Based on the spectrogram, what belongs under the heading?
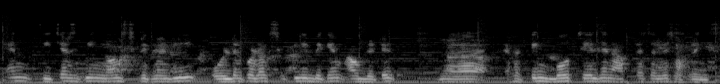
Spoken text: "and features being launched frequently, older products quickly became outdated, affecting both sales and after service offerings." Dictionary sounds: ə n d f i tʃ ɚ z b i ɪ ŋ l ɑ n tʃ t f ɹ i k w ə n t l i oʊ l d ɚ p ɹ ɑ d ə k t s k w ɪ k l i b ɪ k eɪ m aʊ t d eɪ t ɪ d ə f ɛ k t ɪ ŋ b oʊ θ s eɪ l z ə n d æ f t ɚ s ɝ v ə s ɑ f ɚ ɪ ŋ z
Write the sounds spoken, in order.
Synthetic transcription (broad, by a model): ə n d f i tʃ ɚ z b i ɪ ŋ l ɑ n s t f ɹ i k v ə n t l i oʊ l d ɚ p ɹ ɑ d ə k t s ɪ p l i b ɪ k eɪ m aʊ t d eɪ t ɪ d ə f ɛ k t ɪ ŋ b oʊ t s eɪ l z ə n d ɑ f t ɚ s ɝ v ə s ɑ f ɚ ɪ ŋ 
